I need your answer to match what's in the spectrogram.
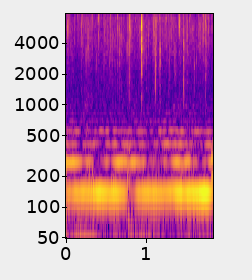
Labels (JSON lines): {"label": "biophony, midshipman", "recorder": "SoundTrap 500"}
